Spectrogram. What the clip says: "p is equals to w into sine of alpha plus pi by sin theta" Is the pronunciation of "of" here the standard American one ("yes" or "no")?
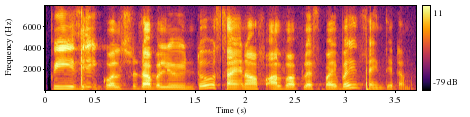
no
